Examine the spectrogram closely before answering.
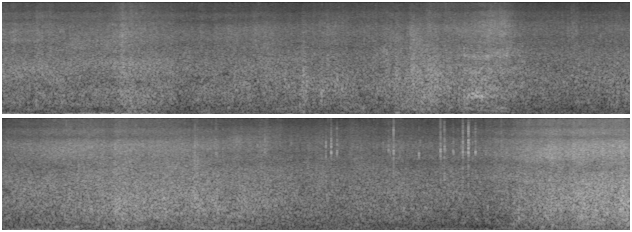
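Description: Surf washing in over the stone blocks of a rock jetty, swelling and easing with each wave. It grows louder near the end as a wave breaks over the rocks.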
